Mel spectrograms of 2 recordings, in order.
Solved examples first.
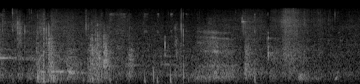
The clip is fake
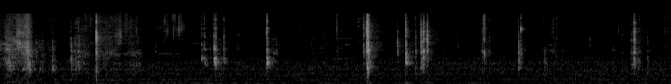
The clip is real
